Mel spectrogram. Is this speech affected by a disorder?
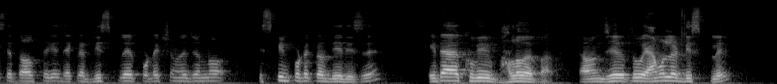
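No.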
